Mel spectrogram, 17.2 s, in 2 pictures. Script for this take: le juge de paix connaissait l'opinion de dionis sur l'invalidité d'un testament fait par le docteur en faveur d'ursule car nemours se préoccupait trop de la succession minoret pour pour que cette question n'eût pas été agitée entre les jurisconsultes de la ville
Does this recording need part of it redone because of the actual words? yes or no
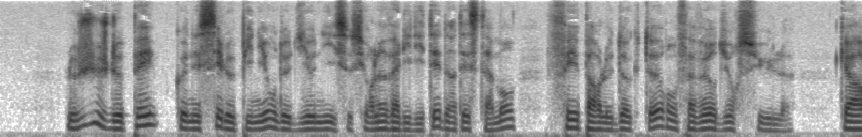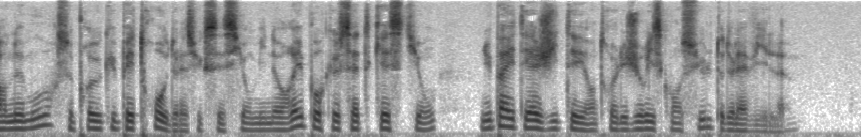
yes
